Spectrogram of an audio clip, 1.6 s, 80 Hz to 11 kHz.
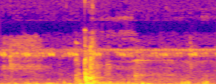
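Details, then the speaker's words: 2008 Ford Escape 3.0, complaint of choppy, clunky steering when turning: one dull metallic clunk over a low rumble as the steering turns; lower steering shaft to rack-and-pinion U-joint worn out, replaced with a new lower shaft joint assembly. "customer complaint steering a little choppy on turning clunky"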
